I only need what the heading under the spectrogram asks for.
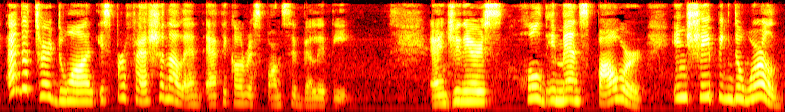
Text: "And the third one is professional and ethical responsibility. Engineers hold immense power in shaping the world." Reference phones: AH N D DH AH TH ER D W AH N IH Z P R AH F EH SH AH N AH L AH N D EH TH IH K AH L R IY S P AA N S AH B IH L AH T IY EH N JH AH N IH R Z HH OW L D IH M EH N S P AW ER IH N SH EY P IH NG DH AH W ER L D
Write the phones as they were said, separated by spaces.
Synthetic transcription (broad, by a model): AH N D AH T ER D W AH N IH S P R AH F EH SH AH N AH L AH N D EH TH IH K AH L R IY S P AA N S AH B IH L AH T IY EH N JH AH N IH R S HH OW L D IH M EH N S P AW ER IH N SH EY P IH NG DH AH W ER L D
